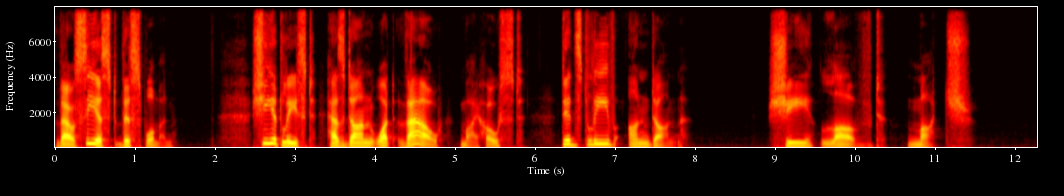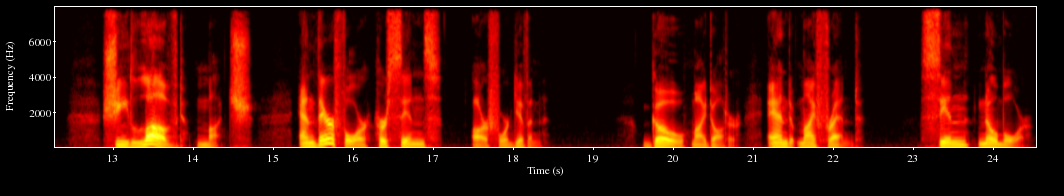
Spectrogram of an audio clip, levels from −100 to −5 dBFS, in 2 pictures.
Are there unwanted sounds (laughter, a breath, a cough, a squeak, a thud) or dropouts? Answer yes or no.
no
